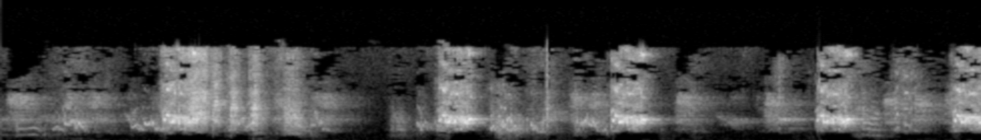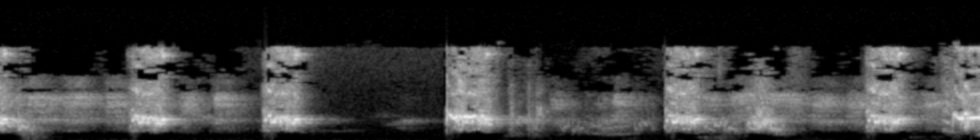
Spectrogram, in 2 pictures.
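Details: Budgerigar, a pet bird, delivers a steady run of short buzzy chirps and scratchy squawks roughly every half second, with faint twittering between bursts.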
